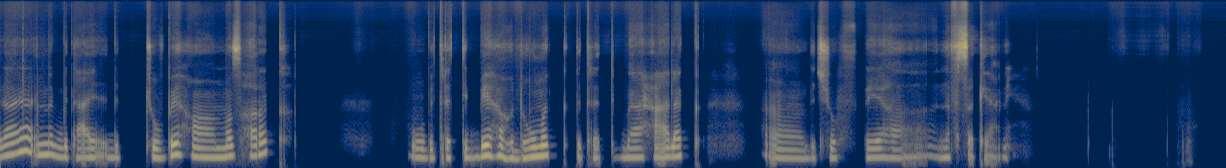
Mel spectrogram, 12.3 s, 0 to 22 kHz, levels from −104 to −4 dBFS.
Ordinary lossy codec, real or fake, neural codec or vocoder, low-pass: none; fake; autoencoder, 48 kHz, 128 numbers a frame, DAC-VAE, trained on Japanese speech; none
